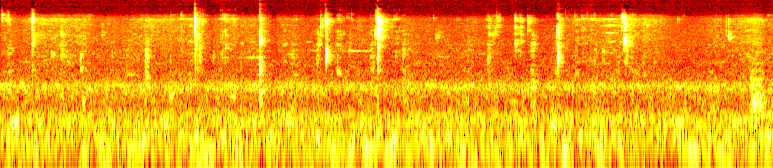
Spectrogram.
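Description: Faint eating sounds: roast duck being chewed, with a dozen or so small, sharp mouth clicks scattered irregularly.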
